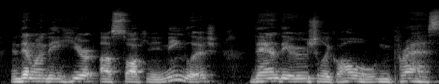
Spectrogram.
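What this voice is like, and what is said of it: Brazilian accent in English. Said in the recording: “I have a very specific accent. ... my "and" is a very, very Brazilian specific way of saying "and."”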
